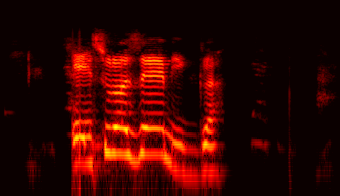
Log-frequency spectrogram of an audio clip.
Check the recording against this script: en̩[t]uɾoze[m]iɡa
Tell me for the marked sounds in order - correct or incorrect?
incorrect, correct

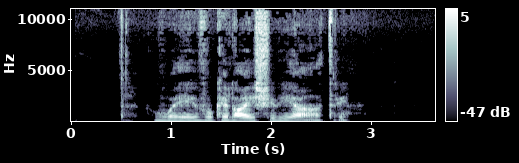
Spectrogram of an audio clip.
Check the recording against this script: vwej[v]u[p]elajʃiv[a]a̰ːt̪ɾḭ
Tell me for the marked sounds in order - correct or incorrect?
correct, incorrect, incorrect

